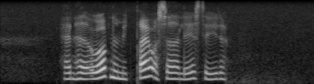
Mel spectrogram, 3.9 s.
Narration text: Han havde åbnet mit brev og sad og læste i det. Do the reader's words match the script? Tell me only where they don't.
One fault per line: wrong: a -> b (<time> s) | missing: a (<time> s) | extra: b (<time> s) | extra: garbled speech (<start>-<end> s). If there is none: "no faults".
no faults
